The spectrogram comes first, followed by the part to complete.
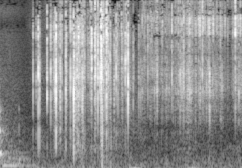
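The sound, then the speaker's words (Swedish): Crunching of crisp food being chewed, a dense run of sharp, irregular crackles starting after a brief pause and continuing steadily at a moderate level, with no voices. “När man tuggar på något som är krispigt.”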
